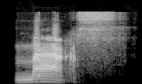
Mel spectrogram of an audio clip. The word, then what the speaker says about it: mars: Février, mars, mars. Se pronuncia la S final. Aquí es una excepción.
